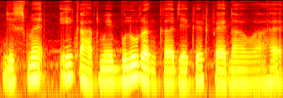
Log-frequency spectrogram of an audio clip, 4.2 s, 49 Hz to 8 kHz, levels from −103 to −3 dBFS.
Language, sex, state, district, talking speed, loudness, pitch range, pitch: Hindi, male, Jharkhand, Ranchi, 140 wpm, -18 LUFS, 105-130 Hz, 110 Hz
